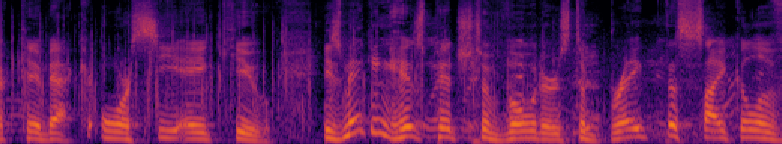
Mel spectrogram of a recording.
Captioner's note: cheers and applause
